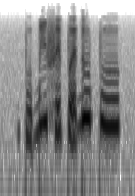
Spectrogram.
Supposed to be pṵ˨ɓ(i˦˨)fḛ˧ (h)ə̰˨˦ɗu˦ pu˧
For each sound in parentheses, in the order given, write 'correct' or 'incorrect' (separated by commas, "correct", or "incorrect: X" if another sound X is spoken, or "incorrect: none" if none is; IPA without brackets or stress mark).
incorrect: i˦, incorrect: p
